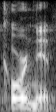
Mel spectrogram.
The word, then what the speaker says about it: Corinth: Is it Cornith or Corinth? No, it's spelled on her. It's on her sheet. It's spelled Corinth, but she says it Cornith every time.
